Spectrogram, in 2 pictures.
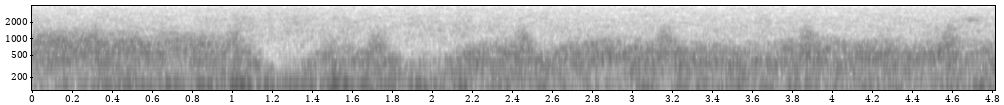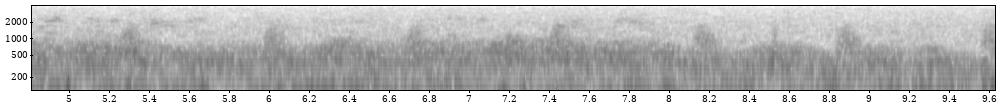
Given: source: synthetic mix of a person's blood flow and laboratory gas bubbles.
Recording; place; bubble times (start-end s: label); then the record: Doppler ultrasound of blood flow; subclavian vein
no bubbles
From the record:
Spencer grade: 0 (complete lack of bubble signals)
